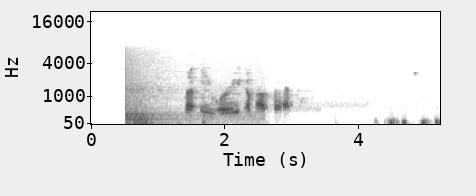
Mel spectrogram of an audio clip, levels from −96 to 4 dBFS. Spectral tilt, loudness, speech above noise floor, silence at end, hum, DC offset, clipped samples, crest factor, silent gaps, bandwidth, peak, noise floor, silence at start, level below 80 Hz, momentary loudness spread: -8.5 dB/octave; -37 LUFS; 52 dB; 0 s; none; under 0.1%; under 0.1%; 22 dB; none; 7 kHz; -18 dBFS; -87 dBFS; 0.5 s; -52 dBFS; 18 LU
